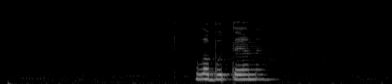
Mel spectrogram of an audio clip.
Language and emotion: Russian, neutral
